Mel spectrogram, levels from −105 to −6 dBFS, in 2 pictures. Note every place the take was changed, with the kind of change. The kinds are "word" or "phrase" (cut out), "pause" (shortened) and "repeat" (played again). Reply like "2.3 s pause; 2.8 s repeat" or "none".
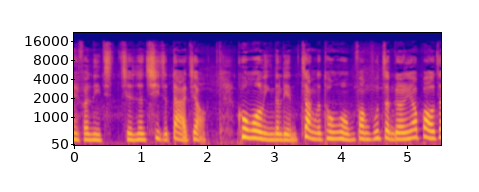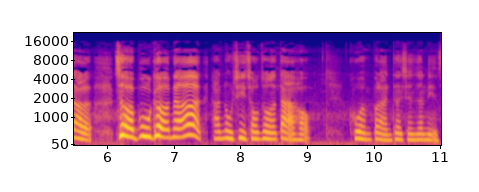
7.5 s pause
